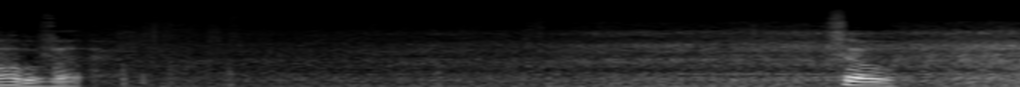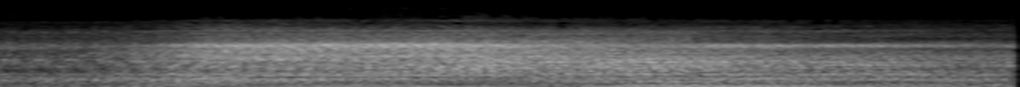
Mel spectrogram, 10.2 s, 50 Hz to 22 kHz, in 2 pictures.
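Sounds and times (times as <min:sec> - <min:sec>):
speech: 0:00.0 - 0:00.8, 0:04.2 - 0:04.7
noisy truck engine idling: 0:01.0 - 0:10.1.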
